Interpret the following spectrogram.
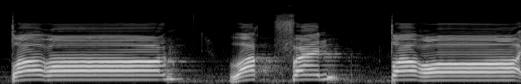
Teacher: شی۔ طا زبر طا، عین کھڑا زبر غا، طغا، وقفاً طغا، یہاں بھی طا کو موٹا کرنا ہے، غین کو گلے سے نکالا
